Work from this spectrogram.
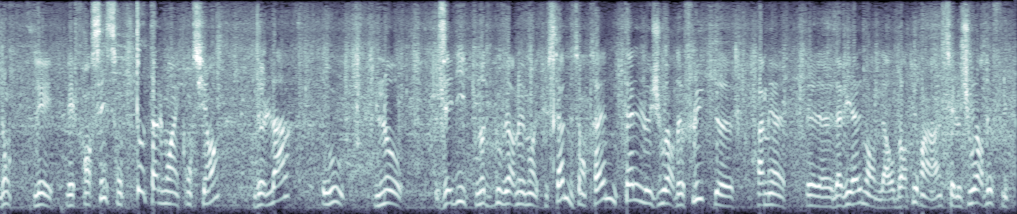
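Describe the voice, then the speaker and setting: An older man delivers an unscripted activist speech outdoors, voice pitched a little high for a man. He pauses often, restarting sentences and filling gaps with hesitations, but stays earnest throughout. Passing traffic and street noise sit clearly behind him. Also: lively intonation. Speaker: activist speaking at a public meeting. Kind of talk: spontaneous political speech.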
